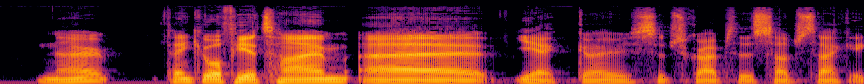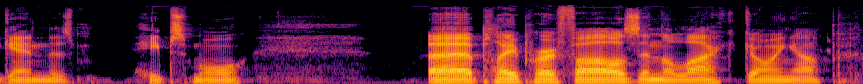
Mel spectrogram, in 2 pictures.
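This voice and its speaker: In a very clean recording with a silent background and a dry, close sound with no echo, a man has an unremarkable speaking voice. He speaks at a moderate pace with a fairly low pitch and fairly even intonation. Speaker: football podcast co-host. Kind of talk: casual chat.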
